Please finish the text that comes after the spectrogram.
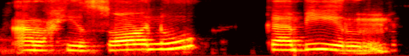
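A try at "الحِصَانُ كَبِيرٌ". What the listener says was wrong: Ahsan di barakallahu fiik. Sahih.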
